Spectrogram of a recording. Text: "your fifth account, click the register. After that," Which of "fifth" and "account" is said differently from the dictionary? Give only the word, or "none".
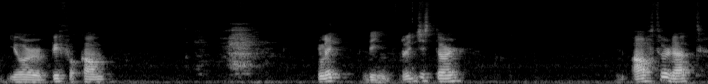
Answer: fifth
